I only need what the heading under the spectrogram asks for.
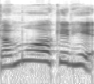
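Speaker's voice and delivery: New York Long Island accent. Showing a favorite Long Island line: Long Island accent. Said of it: "the whole Long Island".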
